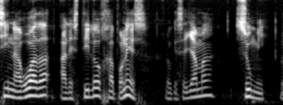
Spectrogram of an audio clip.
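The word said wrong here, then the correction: sumi-e: ¿Lo he dicho bien, Luisa? – Sumie. – Sumie.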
